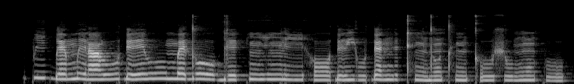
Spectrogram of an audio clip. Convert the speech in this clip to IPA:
piː˦ɡ͡bɛ˨mɪ˦˨ ɾã˨βu˨˦ɗeː˨˦ βuː˦mɛ˦doː˦˨ ɡe˨kĩ˦ɣĩ˦ ɾiː˨hoː˨ ɗɪ˨˦ju˨ ɗɛ˦ŋɪ˦kʰĩ˨ dũ˨tʰĩ˨ kʼuː˨ʃu˨ŋũ˦ ku˨

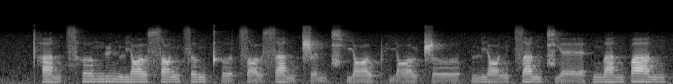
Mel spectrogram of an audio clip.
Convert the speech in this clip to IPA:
t̪ʰa˨˦nt͡sʰɤ˦n̪y˥˨nljɑ˥˨ʊ̯ sɑ˥˨ŋ sɤ˥˨ŋkʰɤ˨˦t͡sɑ˨˦ʊ̯sa˥˨n ʈ͡ʂə̰˨˩nt͡ɕʰjɑ˦ʊ̯pʰjɑ˨˦ʊ̯ʈ͡ʂɤ˦ | ljɑ˨˦ŋt͡sa˥˨nt͡ɕjɛ˨˦ | n̪a˨˦npa˥˨n

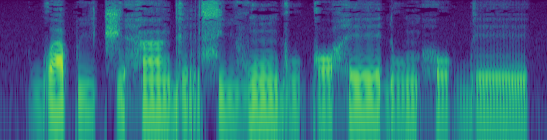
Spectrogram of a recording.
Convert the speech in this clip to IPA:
ɡʷa˨pi˨ t͡ʃɪ˨hã˨ ɡɪ˨rsi˨ vũ˨ɡu˨ ɡɔ˨heː˦ɗu˨ŋho˨ ɡ͡beː˨

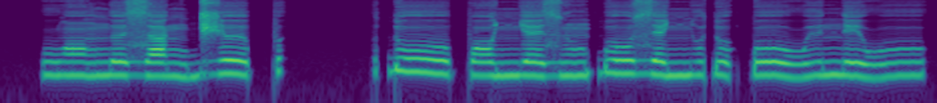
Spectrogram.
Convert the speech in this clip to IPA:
wɔ̃˨ŋə˨za˨ŋ d͡ʒə˦˨p | ɗoː˦˨pɔ˨ɲɛ˨ zũ˨˦ɓo˦ zɛ˧ɲu˧ɗo˨k͡poː˦˨ wɨ˦ne˦˨wu˦

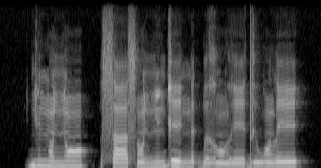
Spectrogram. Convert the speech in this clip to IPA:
ɡĩ˦nɔ̃˧ɲɔ̃˦ | saː˨sɔ̃˨ ɲĩ˨˦ɡeː˦˨ŋɛ˧ɡ͡bə˨ ɣɔ̃˨ɣeː˨ dɨ˧wɔ̃˧leː˦

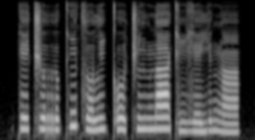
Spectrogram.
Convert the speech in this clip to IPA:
ke˨t͡ʃʊ˨ rʊ˨kʰĩ˦t͡so˨ li˦kʼo˦˨t͡ʃĩ˦ŋ naː˦kʼi˨ɣe˨jɪ˦ ŋã˦

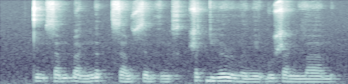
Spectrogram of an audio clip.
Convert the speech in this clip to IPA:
t̪ə˨˩msa˨˩˦mɓa˨˩˨ŋna˦˥t̚ sa˨˩˦wsə˨˩whə˨˩ŋ xə˦˥k̚ʂa˦˥k̚ ji˧˥ə̯ɹu˨˩ə̯ we˨˩ɓu˧˥ʂa˧ŋ va˧m

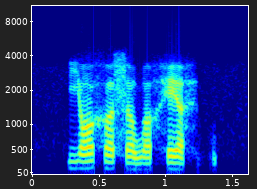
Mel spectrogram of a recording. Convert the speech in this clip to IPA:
jɔxɔsɔwɔ heɐ̯hɨkʷ

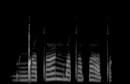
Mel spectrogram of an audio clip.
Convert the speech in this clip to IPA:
ɡʷɐŋ͡ǃutˤõə̯ ŋ͡mɔtˤõpãtˤ

